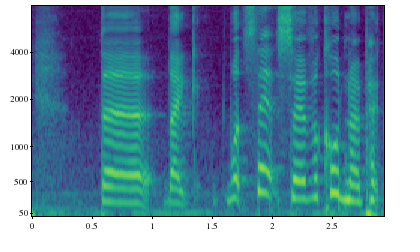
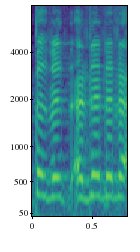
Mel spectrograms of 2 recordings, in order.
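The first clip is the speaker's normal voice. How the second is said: rapid "da-da-da" mimicry, pitched up; imitated mic chatter; 5 semitones higher, faster than usual. Interviewer mimicking a streamer going past on the mic, high chattering noise. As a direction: imitate someone rattling away on a mic. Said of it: "hear him on the mic going past".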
